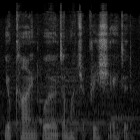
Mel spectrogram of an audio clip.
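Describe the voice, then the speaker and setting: A man playing a suave, refined vampire art collector in an ASMR roleplay, speaking in a formal, courteous, flirtatious and measured way. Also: fairly low pitch, level tone, noisy background. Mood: courtly, musing.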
